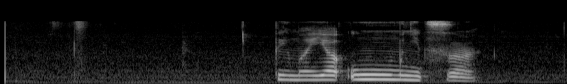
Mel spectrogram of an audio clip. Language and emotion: Russian, positive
